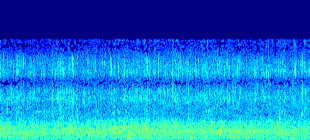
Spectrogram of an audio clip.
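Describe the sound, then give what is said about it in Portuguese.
A calm, shallow stream of crystal-clear water flows steadily beneath a bridge on a sunny day, its soft, continuous babble and trickle heard from slightly above, calm and even throughout. “Do alto da ponte, escutamos e admiramos a beleza do riacho e da paisagem”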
